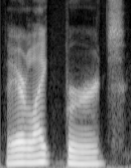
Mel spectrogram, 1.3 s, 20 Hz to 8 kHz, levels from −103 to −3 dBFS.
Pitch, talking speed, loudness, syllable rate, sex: 115 Hz, 185 wpm, -15 LUFS, 4.3 syllables/s, male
